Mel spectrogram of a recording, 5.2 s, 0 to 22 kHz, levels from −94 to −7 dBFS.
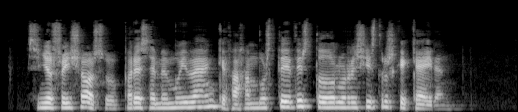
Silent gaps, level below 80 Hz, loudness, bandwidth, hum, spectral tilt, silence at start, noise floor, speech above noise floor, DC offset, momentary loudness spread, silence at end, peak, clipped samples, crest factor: none; -70 dBFS; -24 LUFS; 10.5 kHz; none; -5.5 dB/octave; 0.3 s; -73 dBFS; 50 dB; under 0.1%; 6 LU; 0.75 s; -6 dBFS; under 0.1%; 18 dB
